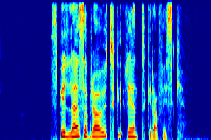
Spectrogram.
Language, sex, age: Norwegian, female, 28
